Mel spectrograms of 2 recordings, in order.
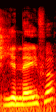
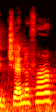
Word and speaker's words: genever: In, in Dutch is Geneva. – Geneva. Okay. – So Geneva sounds the best way. Some people say Jennifer, but no.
